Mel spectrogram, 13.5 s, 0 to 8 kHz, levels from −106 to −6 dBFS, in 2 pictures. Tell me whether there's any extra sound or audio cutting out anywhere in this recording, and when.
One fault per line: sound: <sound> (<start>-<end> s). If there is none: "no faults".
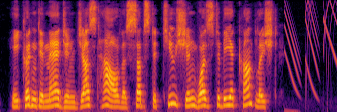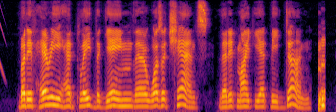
sound: chirp (5.7-6.9 s)
sound: laugh (13.1-13.3 s)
